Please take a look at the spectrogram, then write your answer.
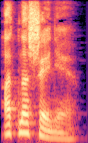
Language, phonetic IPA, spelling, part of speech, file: Russian, [ɐtnɐˈʂɛnʲɪje], отношение, noun, Ru-отношение.ogg
- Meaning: 1. attitude 2. treatment 3. relation, regard, respect, consideration 4. ratio 5. official letter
